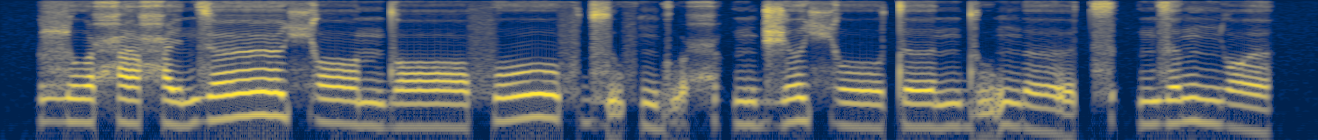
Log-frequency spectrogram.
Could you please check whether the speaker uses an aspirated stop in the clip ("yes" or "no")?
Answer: no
